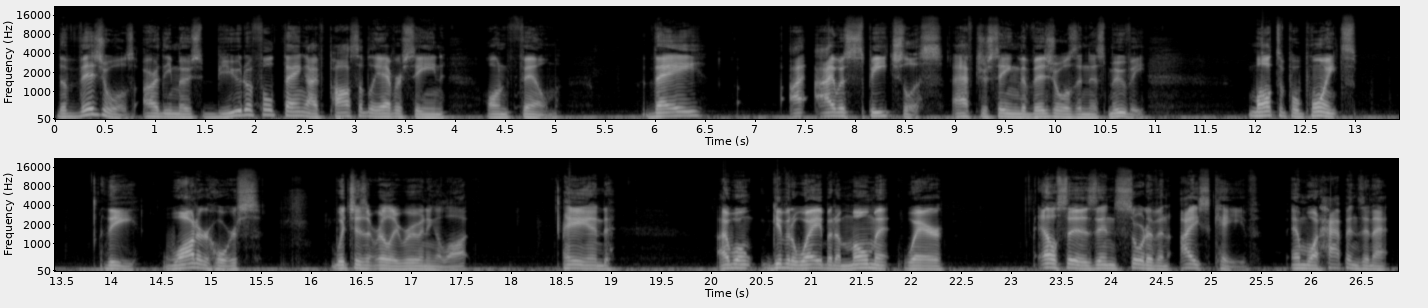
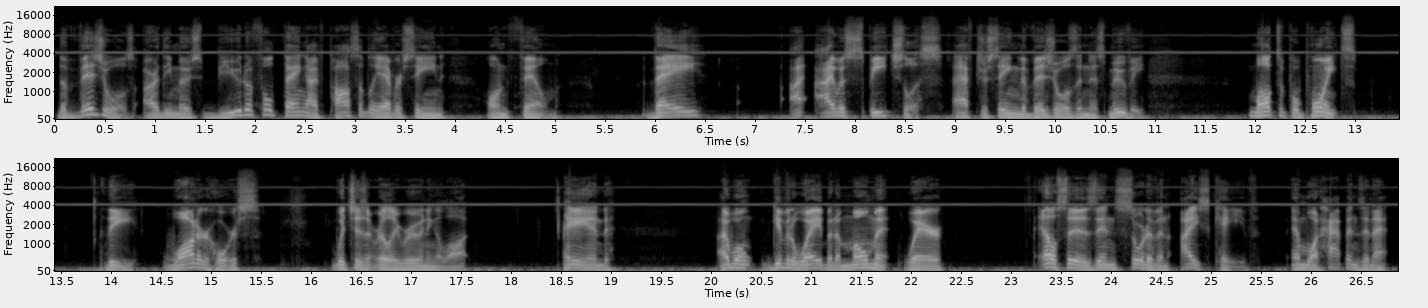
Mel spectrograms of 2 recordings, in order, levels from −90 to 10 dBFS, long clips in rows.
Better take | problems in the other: first | high-pitched whine; noticeable; throughout; 4 kHz, 20 dB below the speech

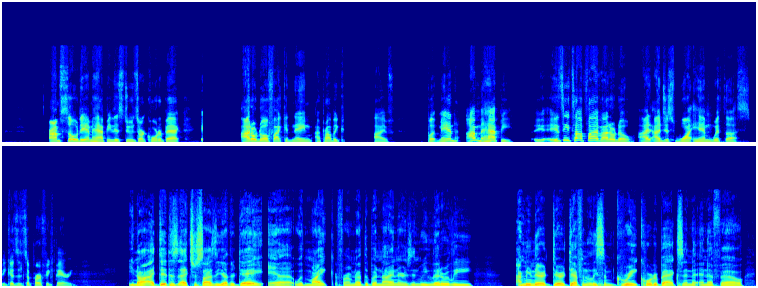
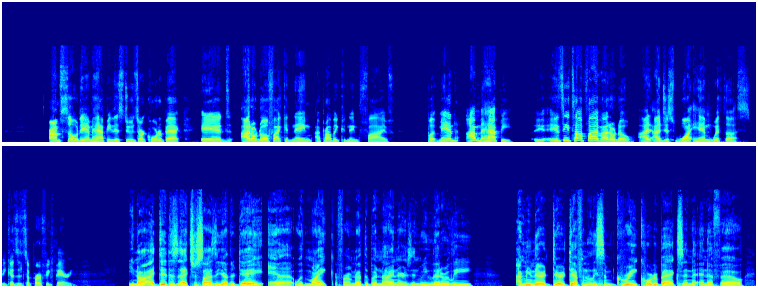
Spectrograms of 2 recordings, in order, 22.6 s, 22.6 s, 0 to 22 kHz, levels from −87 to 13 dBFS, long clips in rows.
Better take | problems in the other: second | audio cutting out; at 3 s for 0.5 s and at 5 s

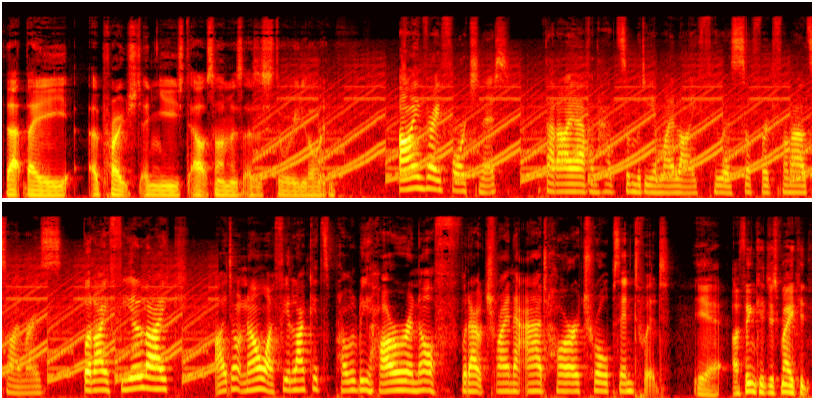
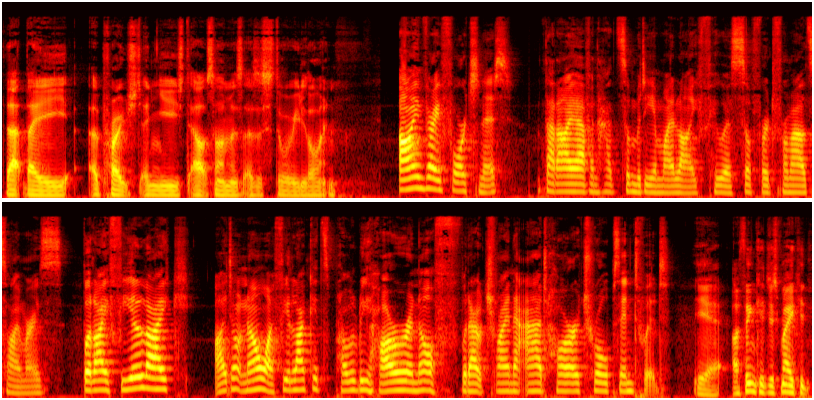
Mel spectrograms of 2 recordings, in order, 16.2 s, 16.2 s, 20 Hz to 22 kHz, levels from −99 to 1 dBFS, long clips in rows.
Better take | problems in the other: second | siren; noticeable; from 2.5 to 10 s; peak 8 dB below the speech

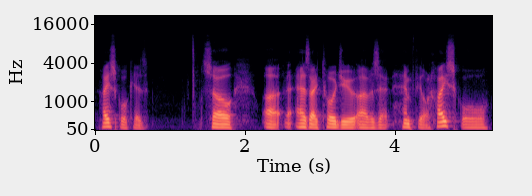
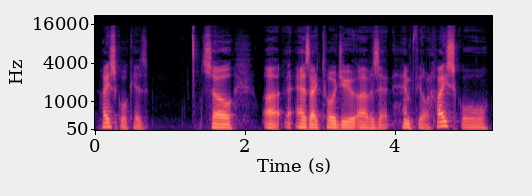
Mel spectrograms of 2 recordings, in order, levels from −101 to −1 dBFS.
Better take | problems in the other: second | muffled; very; fading above 1.5 kHz

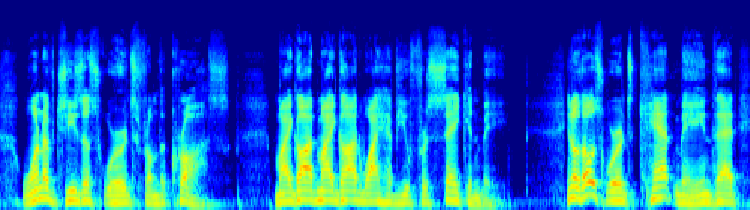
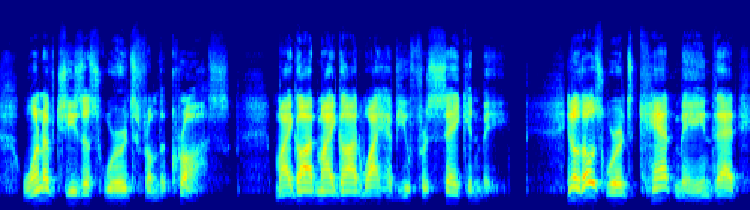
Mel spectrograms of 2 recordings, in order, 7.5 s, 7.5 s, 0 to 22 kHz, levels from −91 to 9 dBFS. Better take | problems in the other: first | thin; somewhat; fading below 300 Hz

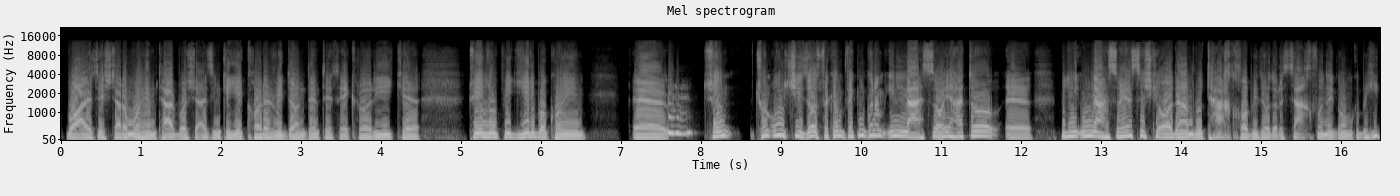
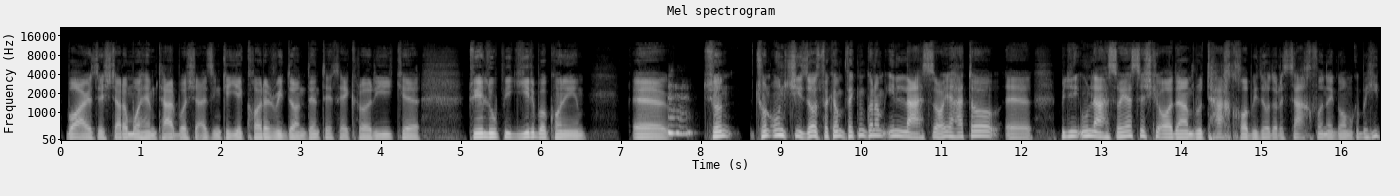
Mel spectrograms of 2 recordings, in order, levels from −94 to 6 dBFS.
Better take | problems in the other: second | distortion; heavy; 18% of the sound clipped

